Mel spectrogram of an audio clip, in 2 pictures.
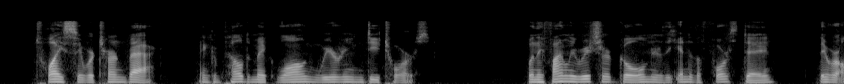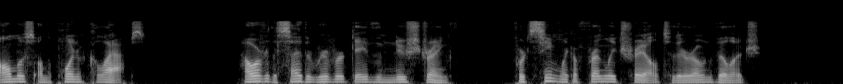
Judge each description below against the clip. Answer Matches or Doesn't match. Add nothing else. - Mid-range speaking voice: Doesn't match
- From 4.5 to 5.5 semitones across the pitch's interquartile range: Doesn't match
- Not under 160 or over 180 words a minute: Doesn't match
